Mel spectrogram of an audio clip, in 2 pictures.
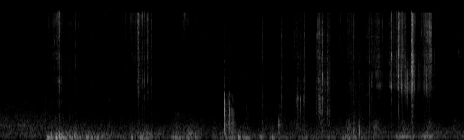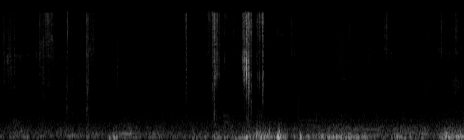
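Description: Dry, papery garlic skins crackling and tearing as they are peeled off the cloves by hand and with a small knife, in short, irregular crackles.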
